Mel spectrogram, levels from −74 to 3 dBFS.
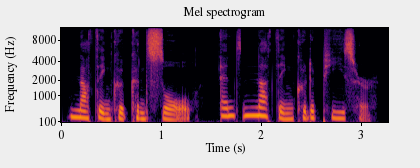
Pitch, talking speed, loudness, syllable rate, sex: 200 Hz, 145 wpm, -23 LUFS, 5.0 syllables/s, female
